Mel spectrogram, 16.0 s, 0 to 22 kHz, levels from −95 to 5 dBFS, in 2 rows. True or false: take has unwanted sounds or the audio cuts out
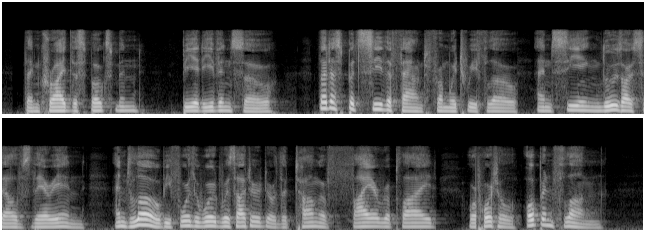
false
